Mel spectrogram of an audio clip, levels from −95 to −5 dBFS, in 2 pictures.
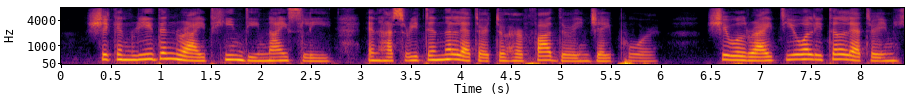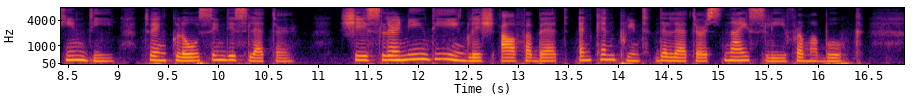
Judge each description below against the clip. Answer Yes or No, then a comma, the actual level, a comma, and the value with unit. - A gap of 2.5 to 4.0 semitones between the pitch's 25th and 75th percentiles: No, average, 4.7 semitones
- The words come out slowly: No, average, 165 wpm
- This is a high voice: Yes, high, 195 Hz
